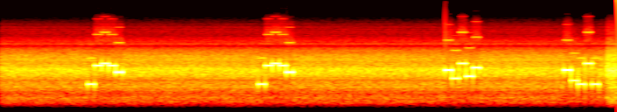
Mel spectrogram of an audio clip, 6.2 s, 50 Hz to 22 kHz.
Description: Five-tone selective call (ZVEI), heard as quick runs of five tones, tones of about 70 ms, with radio hiss and a squelch burst at the end. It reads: 10007 10007 84459 83111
